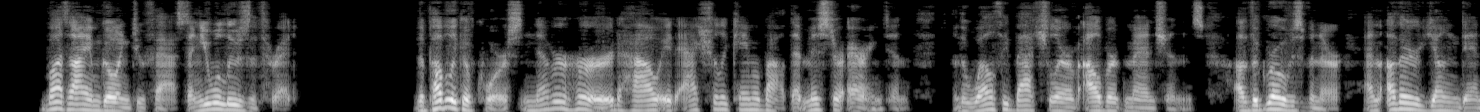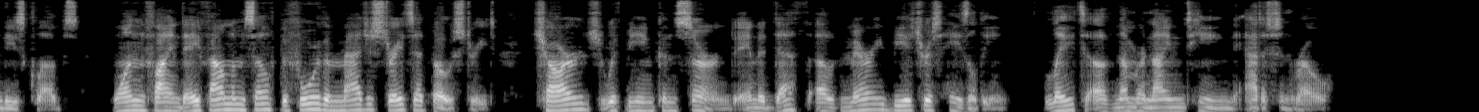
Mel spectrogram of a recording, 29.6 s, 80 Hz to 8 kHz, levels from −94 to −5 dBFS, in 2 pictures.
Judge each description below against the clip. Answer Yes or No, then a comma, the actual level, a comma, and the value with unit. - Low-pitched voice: Yes, low, 130 Hz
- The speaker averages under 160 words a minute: Yes, average, 140 wpm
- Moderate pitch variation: Yes, average, 4.7 semitones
